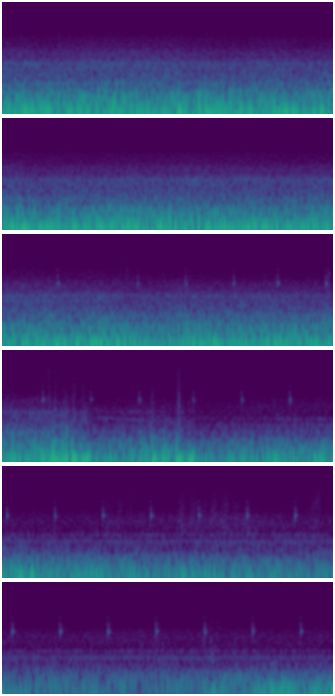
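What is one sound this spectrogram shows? Tyres rumble steadily on the road from inside a moving car, growing quieter as the car slows.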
